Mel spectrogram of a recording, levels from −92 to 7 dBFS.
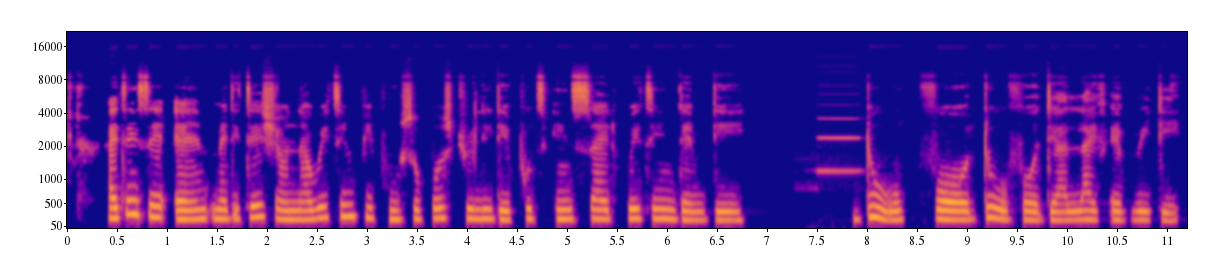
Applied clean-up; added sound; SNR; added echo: classical method spectral subtraction.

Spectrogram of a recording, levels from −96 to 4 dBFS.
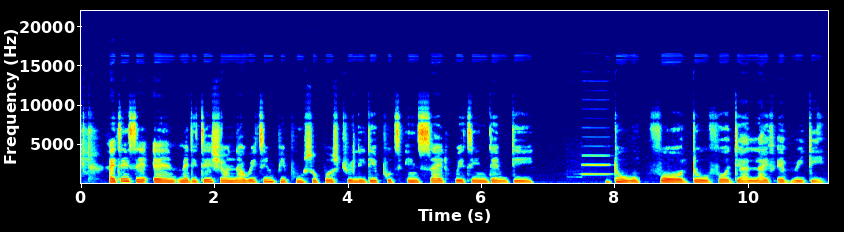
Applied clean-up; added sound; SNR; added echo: none; Wind instrument, woodwind instrument; 18 dB; none.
